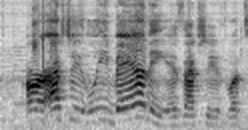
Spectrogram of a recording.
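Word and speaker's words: Leavanny: oh my goodness oh we are connected with levany or actually lee vanni is actually what's called so that's pretty cool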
